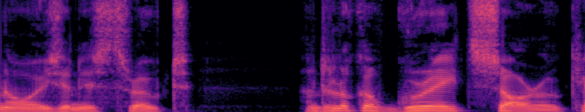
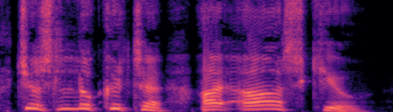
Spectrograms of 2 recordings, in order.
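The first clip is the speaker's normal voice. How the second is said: high-pitched dismay; crying out; 12 semitones higher, 4 dB louder than usual. A narrator's reading. Grandpa Joe appalled at his wife, crying out. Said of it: "cried Grandpa Joe".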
